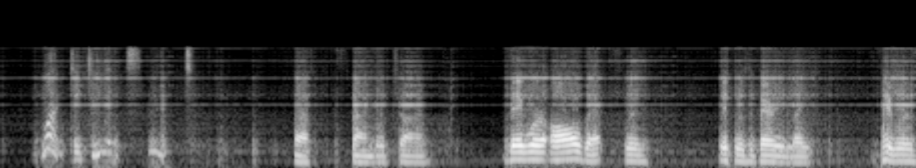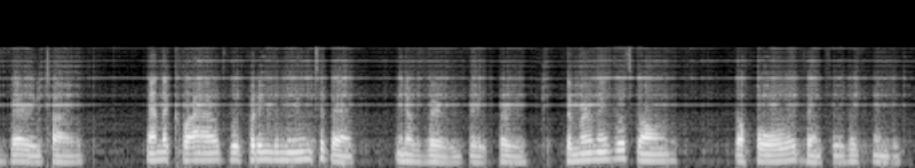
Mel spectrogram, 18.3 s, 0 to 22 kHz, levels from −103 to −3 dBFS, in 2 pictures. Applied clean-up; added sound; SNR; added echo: neural mask model RNNoise.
